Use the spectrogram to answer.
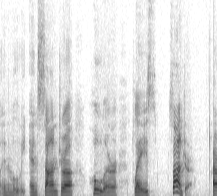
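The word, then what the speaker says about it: Hüller: stars German actress Sandra huller so they're the two little dots over the the U in her last name so you want to put that little German accent on that pronunciation um also Stars Milo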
